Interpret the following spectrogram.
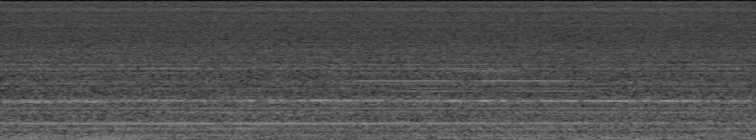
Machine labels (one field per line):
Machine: fan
